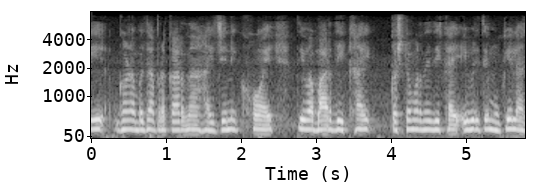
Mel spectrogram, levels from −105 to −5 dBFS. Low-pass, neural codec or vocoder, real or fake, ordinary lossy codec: 7.2 kHz; none; real; AAC, 32 kbps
